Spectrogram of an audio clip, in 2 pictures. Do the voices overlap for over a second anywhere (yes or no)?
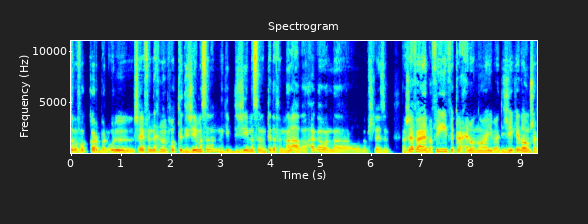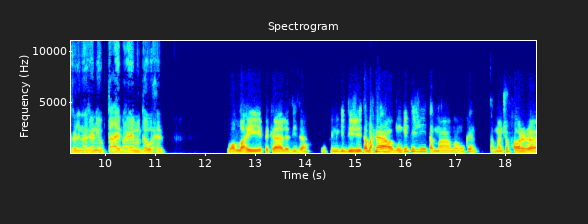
no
